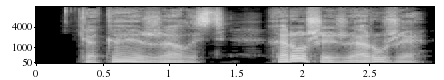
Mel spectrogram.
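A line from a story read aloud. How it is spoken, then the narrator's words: Sighing. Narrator (Russian): вздохнул Николай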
